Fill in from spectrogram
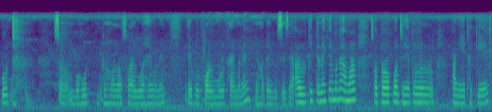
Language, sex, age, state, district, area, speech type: Assamese, female, 45-60, Assam, Nagaon, rural, spontaneous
